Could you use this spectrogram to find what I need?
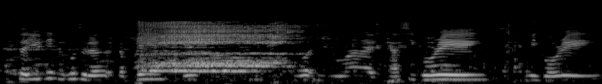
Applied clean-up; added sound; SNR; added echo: classical method Wiener filter.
